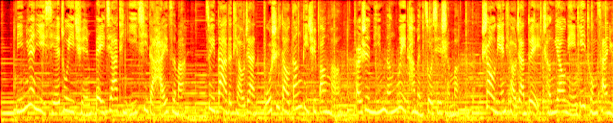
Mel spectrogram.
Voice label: Mandarin Female Youth Challenge; China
